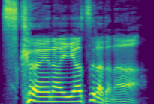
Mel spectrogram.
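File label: victory, Japanese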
